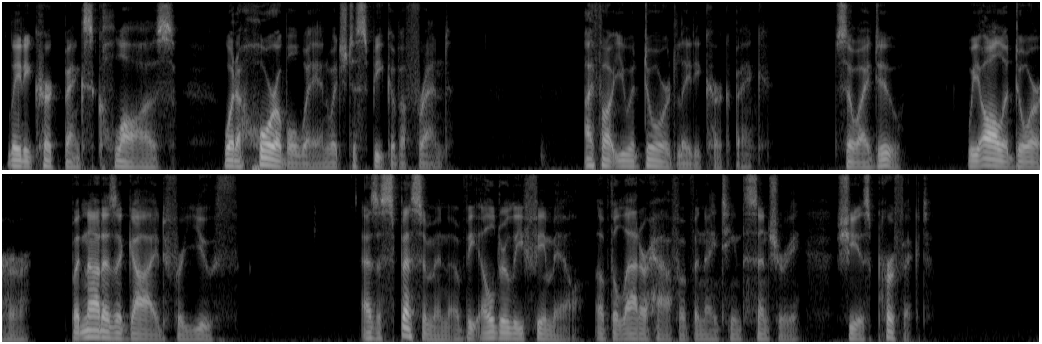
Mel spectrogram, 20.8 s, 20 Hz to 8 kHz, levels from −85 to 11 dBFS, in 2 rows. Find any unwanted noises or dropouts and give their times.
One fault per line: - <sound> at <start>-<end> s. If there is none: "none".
none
